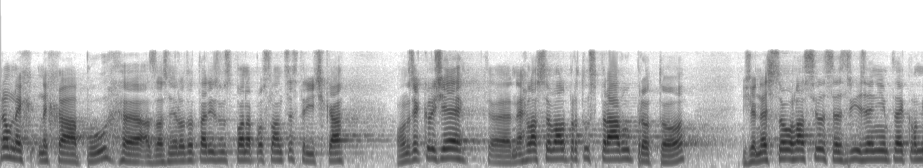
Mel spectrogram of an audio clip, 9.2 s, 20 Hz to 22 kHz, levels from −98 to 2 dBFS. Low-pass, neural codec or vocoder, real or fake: 7.2 kHz; none; real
